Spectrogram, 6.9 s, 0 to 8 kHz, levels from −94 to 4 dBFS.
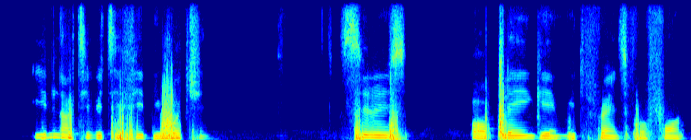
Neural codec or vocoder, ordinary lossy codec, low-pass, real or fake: none; none; none; real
